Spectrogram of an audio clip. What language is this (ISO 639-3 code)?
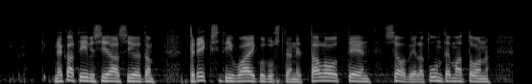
fin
